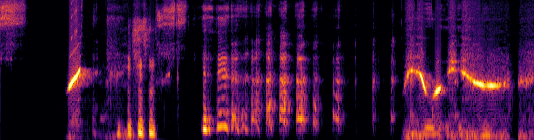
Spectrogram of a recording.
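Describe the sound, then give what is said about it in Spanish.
Someone whistles a few short, rising and falling notes, with talking and laughter between, then a longer sliding whistle near the end. “La clásica, cuando no sabes qué decir y chifleas.”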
